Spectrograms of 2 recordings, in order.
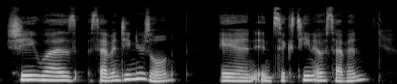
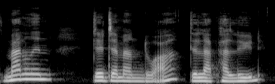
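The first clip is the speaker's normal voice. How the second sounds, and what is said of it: Put-on French accent. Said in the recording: “I'm probably not saying that right, but I feel like it was nice to use my French accent.”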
